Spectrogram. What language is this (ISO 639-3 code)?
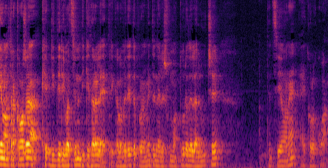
ita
